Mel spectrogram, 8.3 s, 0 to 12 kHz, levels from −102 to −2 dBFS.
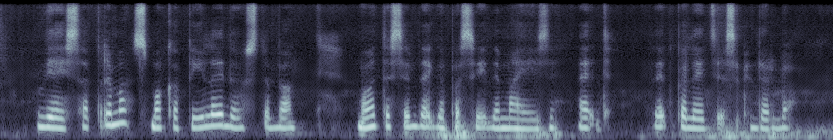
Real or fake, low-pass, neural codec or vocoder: fake; 10.8 kHz; codec, 24 kHz, 1.2 kbps, DualCodec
